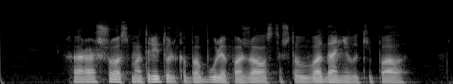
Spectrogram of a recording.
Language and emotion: Russian, neutral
